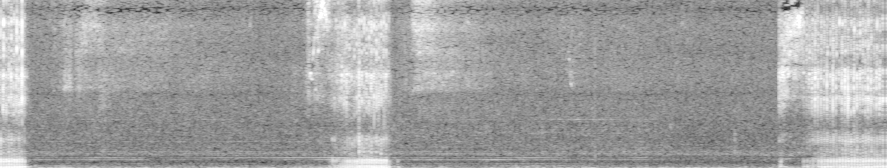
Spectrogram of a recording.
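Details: A sleeping puppy snoring, with loud rumbling bursts about every four seconds and quiet between them.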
